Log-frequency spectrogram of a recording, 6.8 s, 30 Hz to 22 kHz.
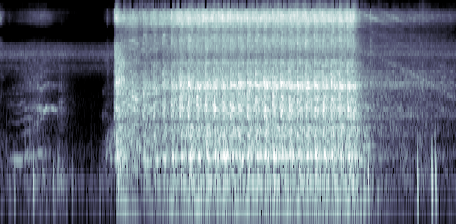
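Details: TJ 4.0 no-start: the starter spins the engine at about four turns a second for roughly three and a half seconds, then stops without firing; cranks but won't start.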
